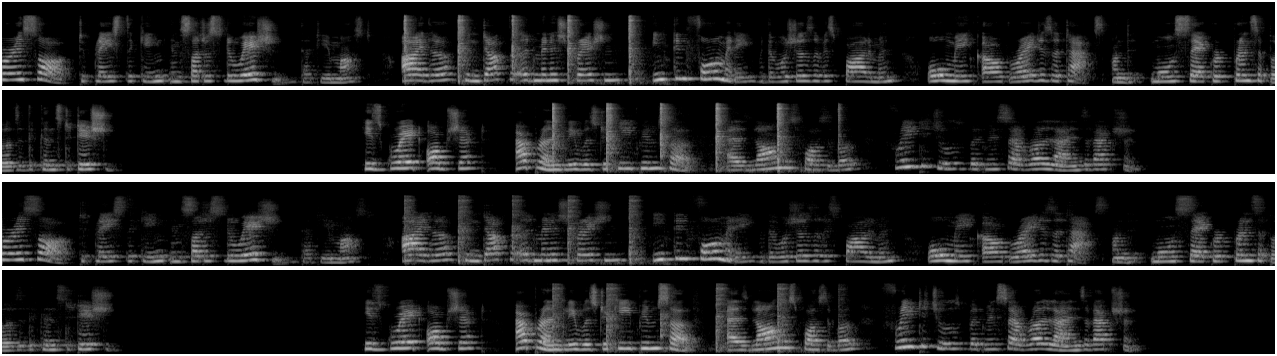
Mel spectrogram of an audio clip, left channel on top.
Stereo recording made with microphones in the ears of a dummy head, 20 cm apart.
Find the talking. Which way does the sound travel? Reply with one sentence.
In this clip you hear the talking travel towards the right.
